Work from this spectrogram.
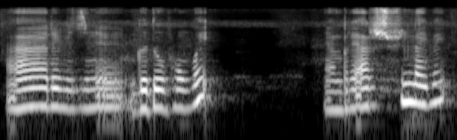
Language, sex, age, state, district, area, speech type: Bodo, female, 45-60, Assam, Kokrajhar, urban, spontaneous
